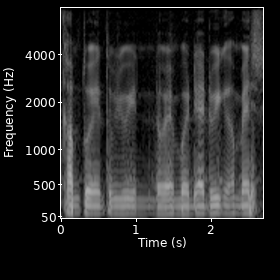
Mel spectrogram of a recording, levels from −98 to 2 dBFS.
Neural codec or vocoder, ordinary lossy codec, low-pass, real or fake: none; none; none; real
